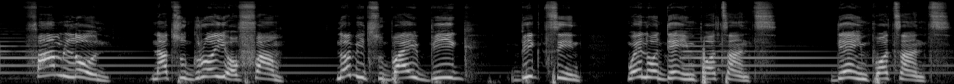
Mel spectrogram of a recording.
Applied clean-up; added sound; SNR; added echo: none; Percussion; 19 dB; none.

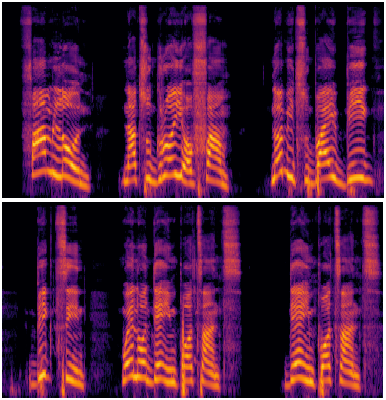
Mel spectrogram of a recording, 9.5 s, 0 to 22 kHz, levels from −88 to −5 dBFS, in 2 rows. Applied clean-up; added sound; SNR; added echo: neural mask model Resemble Enhance denoiser.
